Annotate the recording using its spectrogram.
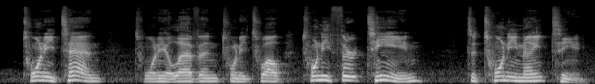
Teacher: I'm putting the stress on the second part of the word, on that second syllable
